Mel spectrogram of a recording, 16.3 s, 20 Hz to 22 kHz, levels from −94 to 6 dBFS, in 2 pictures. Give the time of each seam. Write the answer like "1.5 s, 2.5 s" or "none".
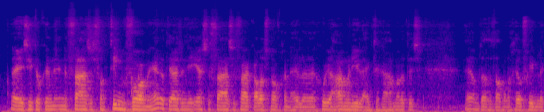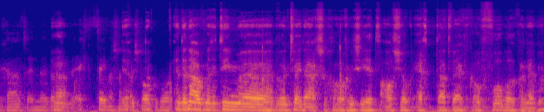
10.7 s, 13.8 s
